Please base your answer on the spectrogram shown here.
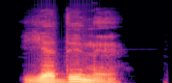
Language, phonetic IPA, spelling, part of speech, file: Polish, [jɛˈdɨ̃nɨ], jedyny, adjective, Pl-jedyny.ogg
